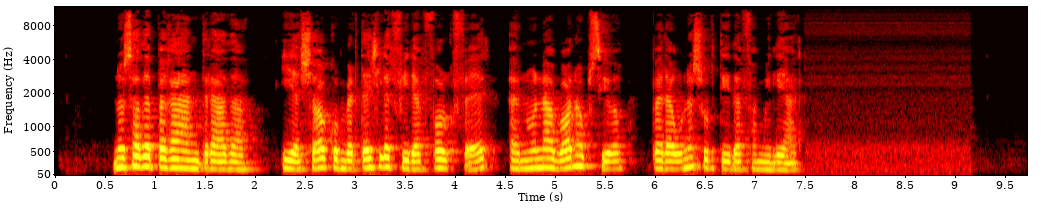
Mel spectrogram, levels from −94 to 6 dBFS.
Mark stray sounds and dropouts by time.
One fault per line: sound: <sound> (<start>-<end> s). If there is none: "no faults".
no faults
